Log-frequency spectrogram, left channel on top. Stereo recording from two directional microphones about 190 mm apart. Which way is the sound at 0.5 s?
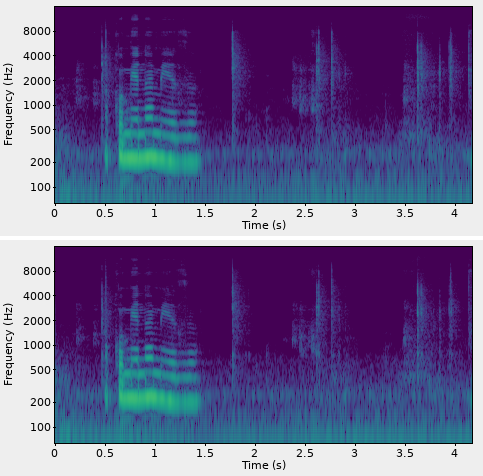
10° left (ahead or behind).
